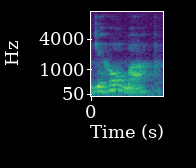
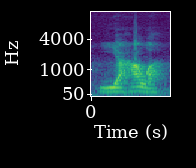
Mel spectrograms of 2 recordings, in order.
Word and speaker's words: Yahweh: So, ang tamang bigkas dyan ay, "You are my witnesses, declares Yahweh." Hindi po Jehovah's Witnesses.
